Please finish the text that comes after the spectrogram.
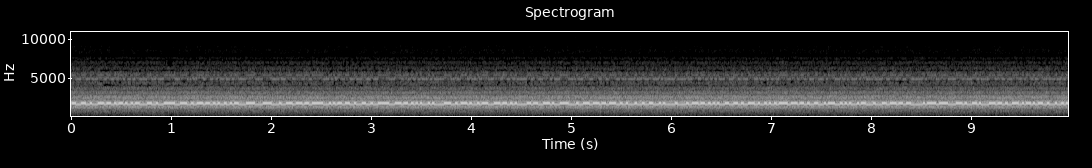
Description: RTTY (45.45 baud, 170 Hz shift), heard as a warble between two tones, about 1700 Hz centre, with radio static and a narrow filter. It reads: … DBPTN FBOOA TSPPT YXNHZ XLHOA NQWXK YIAJE WZYBU VEOHG …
